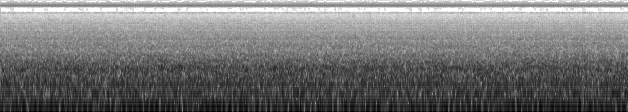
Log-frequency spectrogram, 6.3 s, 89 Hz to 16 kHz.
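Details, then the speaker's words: Frigidaire Gallery GHWQ103WC1 10,000 BTU dual inverter air conditioner, revived after being discarded, ambient 66°F, outlet air about 54°F: steady low hum as compressor ramps up under smooth fan air rush alongside condenser fan; healthy normal running. "should hear the compressor start ramping up here along with the cond that's your fan"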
